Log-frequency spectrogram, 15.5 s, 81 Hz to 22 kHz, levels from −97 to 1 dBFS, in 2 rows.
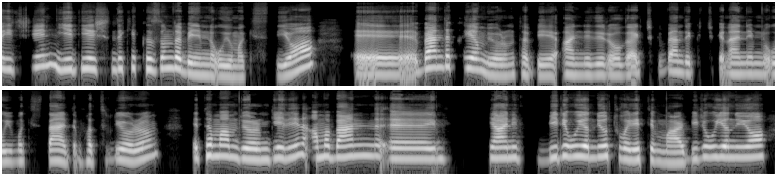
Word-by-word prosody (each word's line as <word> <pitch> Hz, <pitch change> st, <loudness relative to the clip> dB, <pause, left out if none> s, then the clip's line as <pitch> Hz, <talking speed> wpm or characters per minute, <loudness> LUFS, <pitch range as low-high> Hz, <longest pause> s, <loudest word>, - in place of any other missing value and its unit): için, 295 Hz, +6 st, -2 dB
7 255 Hz, 0 st, -1 dB
yaşındaki 265 Hz, +1 st, -1 dB
kızım 275 Hz, +1 st, 0 dB
da 260 Hz, -6 st, +6 dB
benimle 180 Hz, -3 st, 0 dB
uyumak 155 Hz, -2 st, -3 dB
istiyor. 185 Hz, -, 0 dB, 0.5 s
Eee, 180 Hz, +2 st, +2 dB
ben 290 Hz, +2 st, +6 dB
de 305 Hz, -, +3 dB
kıyamıyorum 200 Hz, -, 0 dB
tabii 170 Hz, -2 st, -4 dB
anneleri 180 Hz, -1 st, -3 dB
olarak. 175 Hz, 0 st, -2 dB
Çünkü -, -, -22 dB
ben 215 Hz, -2 st, -1 dB
de 195 Hz, -, -2 dB
küçükken 195 Hz, -, -11 dB
annemle 190 Hz, 0 st, -3 dB
uyumak 190 Hz, 0 st, -4 dB
isterdim, 200 Hz, -2 st, -2 dB
hatırlıyorum. 210 Hz, -, -2 dB, 0.3 s
"E, 235 Hz, -, -2 dB
tamam," 275 Hz, -1 st, +2 dB
diyorum, 220 Hz, -1 st, +3 dB
"gelin." 245 Hz, +5 st, 0 dB
Αma 260 Hz, +1 st, 0 dB
ben, 280 Hz, +2 st, +3 dB, 0.2 s
eee, 230 Hz, -1 st, +1 dB, 0.4 s
yani 245 Hz, 0 st, +3 dB, 0.2 s
biri 250 Hz, +7 st, -1 dB
uyanıyor, 265 Hz, 0 st, +4 dB
"Τuvaletim 220 Hz, -5 st, -1 dB
var." 180 Hz, 0 st, +1 dB
Βiri 225 Hz, +3 st, -4 dB
uyanıyor, 255 Hz, 0 st, +2 dB
230 Hz, 145 wpm, -21 LUFS, 190-260 Hz, 0.5 s, da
